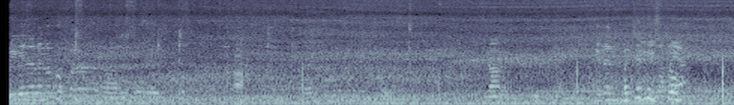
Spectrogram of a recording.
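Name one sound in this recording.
Several men talk nearby in a group outdoors.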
